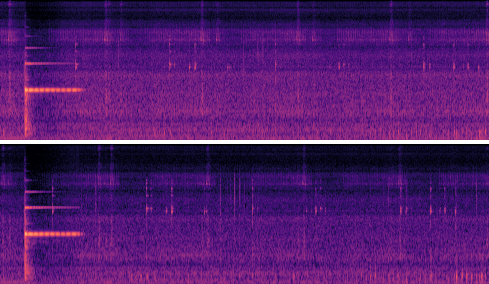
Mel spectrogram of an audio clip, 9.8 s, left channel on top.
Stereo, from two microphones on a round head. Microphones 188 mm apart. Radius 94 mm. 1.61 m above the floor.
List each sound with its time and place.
0.5 s a piano: 10° right (ahead or behind), 0.5 m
